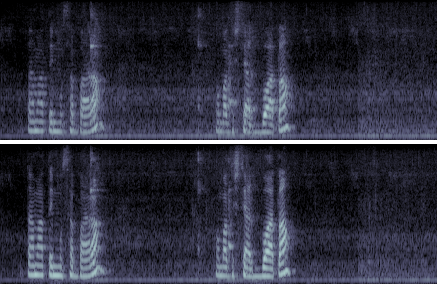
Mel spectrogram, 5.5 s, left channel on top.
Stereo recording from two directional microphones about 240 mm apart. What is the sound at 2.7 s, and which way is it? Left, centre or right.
Speech, right.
